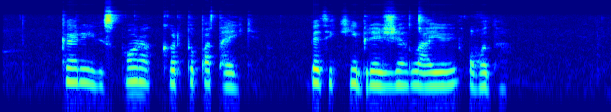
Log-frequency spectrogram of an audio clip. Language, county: Lithuanian, Tauragė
